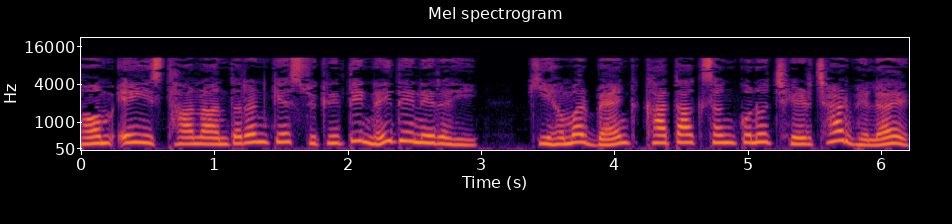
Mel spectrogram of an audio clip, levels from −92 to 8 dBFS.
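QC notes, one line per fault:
Throughout: Vorbis compression. The speech has nothing above 10.6 kHz, and what treble remains is a granular hiss with rough tonal edges and smeared consonant onsets. The likely cause is low-quality Vorbis encoding that replaces fine high-frequency detail with noise of matching energy. The heavy damage fits roughly 30 kbps.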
